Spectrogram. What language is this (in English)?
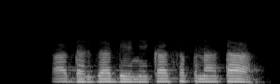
Hindi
